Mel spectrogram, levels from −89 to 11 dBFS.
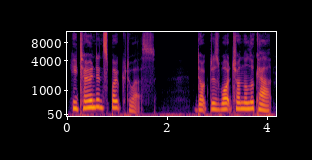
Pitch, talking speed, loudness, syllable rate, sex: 205 Hz, 160 wpm, -18 LUFS, 4.6 syllables/s, female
